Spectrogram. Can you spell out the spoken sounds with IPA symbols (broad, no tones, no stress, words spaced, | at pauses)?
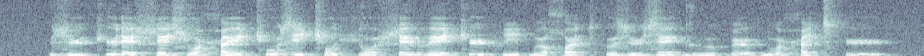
zycyɾe ɬeɕoħe cuzicoço ɬeve cyfiɓɯχø t͡sʼɯzyzeɡʱɯ ɓøɓu ħit͡sʼy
